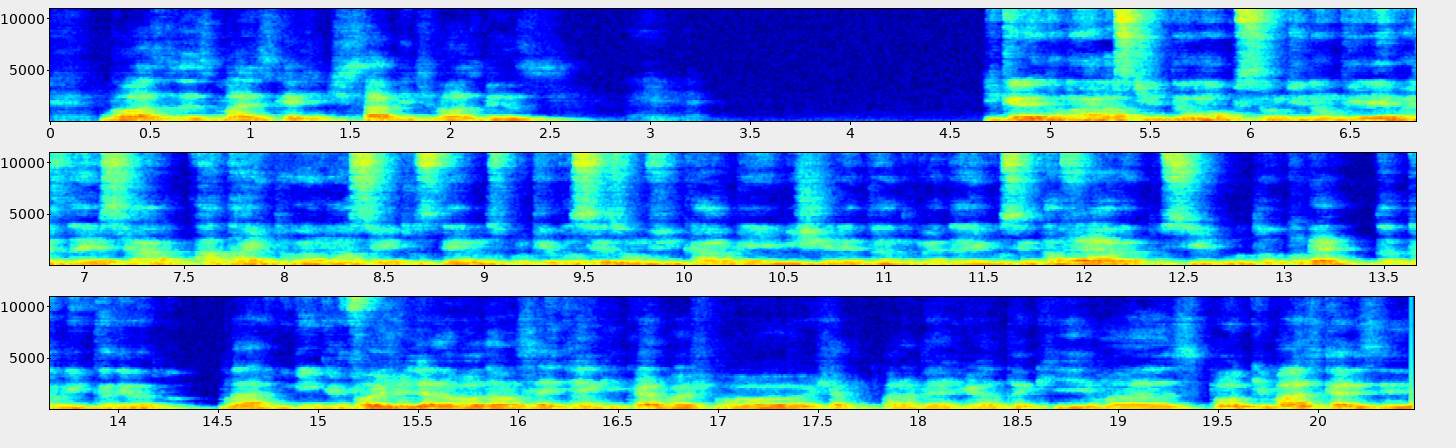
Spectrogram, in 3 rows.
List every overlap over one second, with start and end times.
15.2-16.4

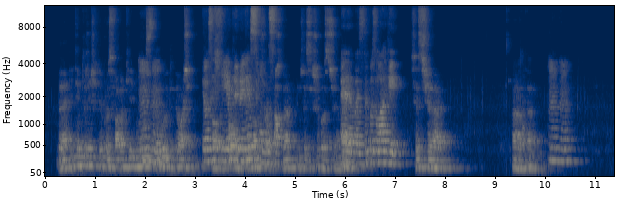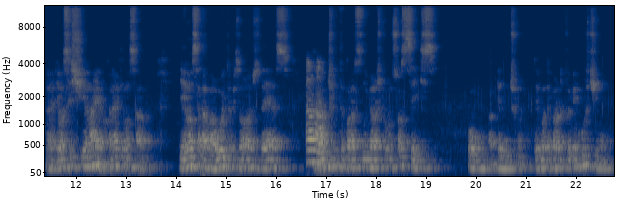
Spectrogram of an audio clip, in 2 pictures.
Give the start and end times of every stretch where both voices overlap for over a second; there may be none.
3.3-4.7

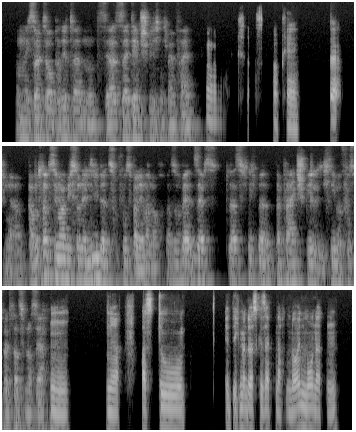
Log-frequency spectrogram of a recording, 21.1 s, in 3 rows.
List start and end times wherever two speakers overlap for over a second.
none

